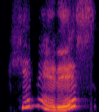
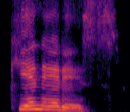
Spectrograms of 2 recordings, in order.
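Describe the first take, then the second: First: The pitch changes like a question. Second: The pitch stays flat like a statement. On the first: It is asked as a question. The speaker calls it right. "Decliné mi voz" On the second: It sounds like a statement. The speaker calls it wrong. "si no declino mi voz"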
